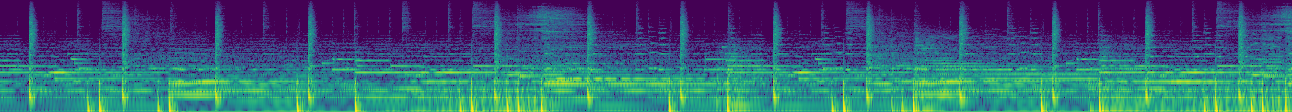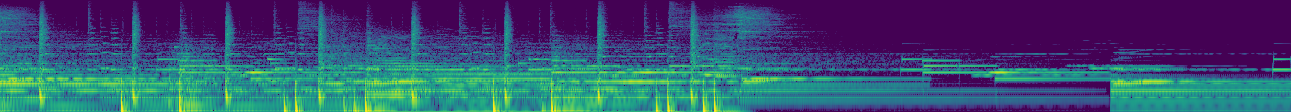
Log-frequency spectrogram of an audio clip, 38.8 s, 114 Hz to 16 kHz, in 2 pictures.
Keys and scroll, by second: 30.0 ctrl+=.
